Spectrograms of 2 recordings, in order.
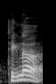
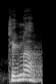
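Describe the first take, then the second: Both takes have the same delivery.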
